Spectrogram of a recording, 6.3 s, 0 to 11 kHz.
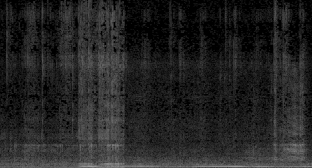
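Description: Small 12 V DC motor, salvaged from a car CD drive, spinning the disc of a homemade gyroscope: a steady low hum that steps up and down in pitch a few times, with light rattling and scraping from the wobbling spring-mounted assembly.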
